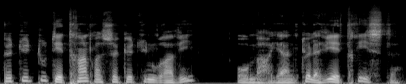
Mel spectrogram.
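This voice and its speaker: An old male painter, sorrowful and indignant, pleading with wounded passion in a low, gravelly voice, as a man reads him in a storybook. The delivery is dry and close. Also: very animated, moderate pace, darkish tone, no room sound, exaggerated voice. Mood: lamenting.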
